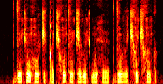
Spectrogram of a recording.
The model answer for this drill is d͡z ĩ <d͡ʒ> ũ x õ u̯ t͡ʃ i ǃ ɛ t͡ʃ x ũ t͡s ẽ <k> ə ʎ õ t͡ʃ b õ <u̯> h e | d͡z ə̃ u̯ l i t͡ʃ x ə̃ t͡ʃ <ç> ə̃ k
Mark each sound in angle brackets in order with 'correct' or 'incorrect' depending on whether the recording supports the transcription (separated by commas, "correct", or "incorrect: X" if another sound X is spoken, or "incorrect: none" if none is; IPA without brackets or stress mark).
incorrect: t͡ʃ, incorrect: t͡ʃ, incorrect: i̯, incorrect: x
